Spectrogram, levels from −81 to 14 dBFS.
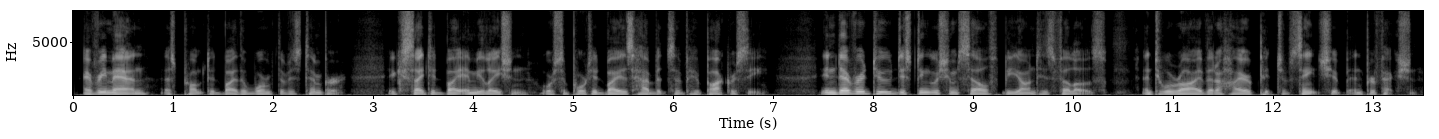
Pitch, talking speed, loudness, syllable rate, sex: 115 Hz, 170 wpm, -22 LUFS, 5.6 syllables/s, male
